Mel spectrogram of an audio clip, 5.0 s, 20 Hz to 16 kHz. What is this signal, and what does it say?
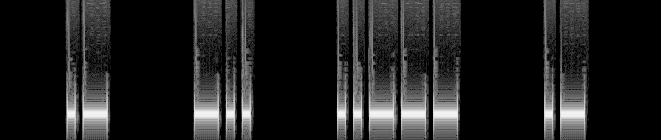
Morse code, heard as a keyed tone, about 20 wpm, spaced as for 10 wpm, 700 Hz. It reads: AD2A
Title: 095 Lesson 16g - Letter c - Call Signs 20wpm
